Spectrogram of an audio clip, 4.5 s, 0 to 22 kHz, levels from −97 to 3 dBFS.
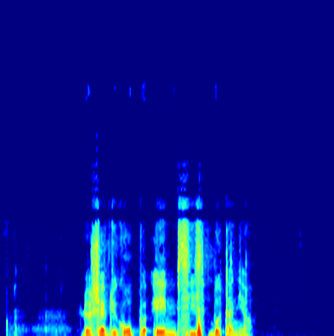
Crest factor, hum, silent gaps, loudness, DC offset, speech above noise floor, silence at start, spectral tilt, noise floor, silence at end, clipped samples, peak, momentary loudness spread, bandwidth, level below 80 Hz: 24 dB; none; none; -23 LUFS; under 0.1%; over 68 dB; 1.1 s; -6 dB/octave; under -90 dBFS; 1.15 s; under 0.1%; -2 dBFS; 12 LU; 9.2 kHz; -52 dBFS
